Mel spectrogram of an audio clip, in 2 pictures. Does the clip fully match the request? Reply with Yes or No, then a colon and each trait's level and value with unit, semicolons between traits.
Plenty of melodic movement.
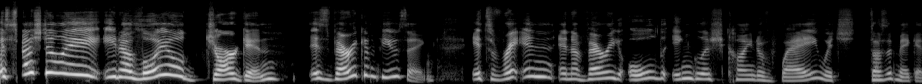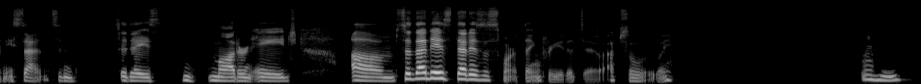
Yes: wide, 7.6 semitones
